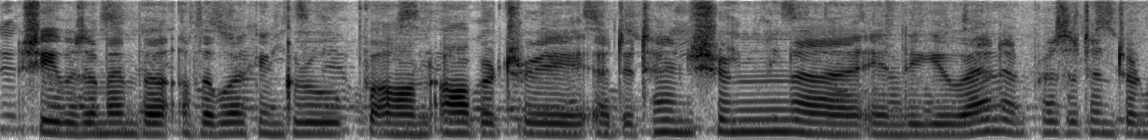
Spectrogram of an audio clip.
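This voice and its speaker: Recorded dry with no echo, a woman speaks over noticeable background noise. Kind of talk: simultaneous interpretation of formal speaker introduction.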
